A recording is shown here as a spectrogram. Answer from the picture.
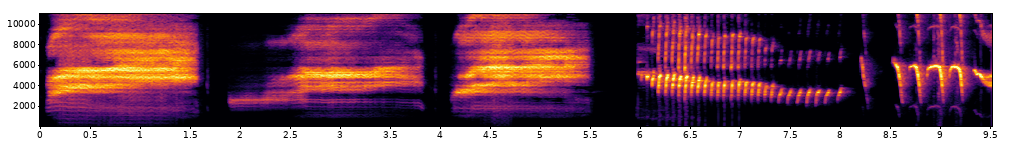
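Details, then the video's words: Young weaver singing nonstop ('ngerol') as a lure for every bird kind: loud harsh wheezing buzzes alternating with a softer lower buzz, then a fast fading rattle and a string of sharp chattering notes. "Burung manyar muda AKTIF NGEROL pancingan segala jenis burung"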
